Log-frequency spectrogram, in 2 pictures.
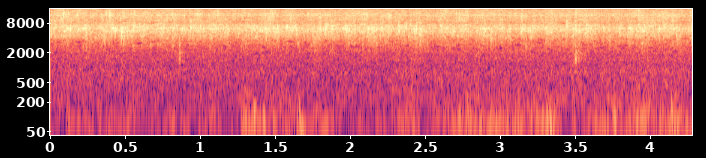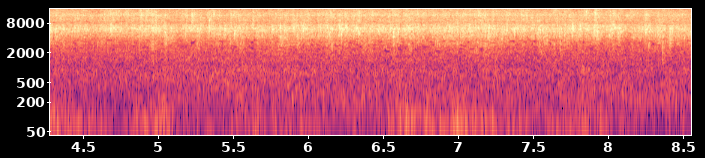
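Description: Wind gusts roughly outdoors.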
